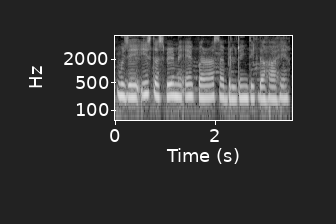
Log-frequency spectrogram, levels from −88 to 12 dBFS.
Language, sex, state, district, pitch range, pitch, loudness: Hindi, female, Arunachal Pradesh, Papum Pare, 205-230 Hz, 215 Hz, -12 LUFS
